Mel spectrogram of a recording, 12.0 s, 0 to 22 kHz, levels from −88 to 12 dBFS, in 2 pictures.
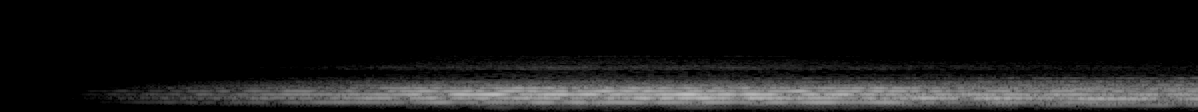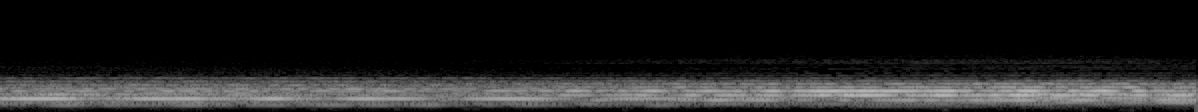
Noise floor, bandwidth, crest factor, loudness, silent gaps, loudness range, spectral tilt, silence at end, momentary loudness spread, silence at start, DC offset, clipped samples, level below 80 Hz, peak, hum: -73 dBFS; 2.8 kHz; 16 dB; -25 LUFS; none; 5 LU; -9 dB/octave; 0 s; 10 LU; 1.25 s; under 0.1%; under 0.1%; under -90 dBFS; -10 dBFS; none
